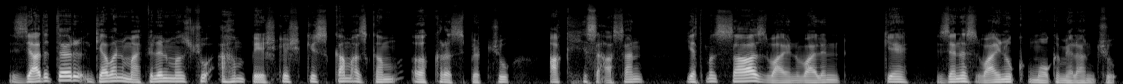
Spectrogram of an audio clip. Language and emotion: Kashmiri, neutral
